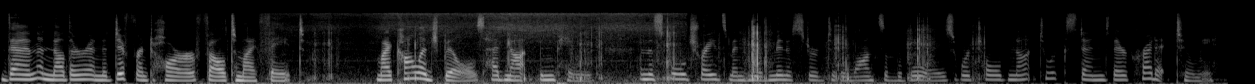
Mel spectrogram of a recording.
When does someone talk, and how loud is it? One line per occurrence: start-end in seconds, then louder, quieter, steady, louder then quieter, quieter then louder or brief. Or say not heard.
0.0-12.3 quieter.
